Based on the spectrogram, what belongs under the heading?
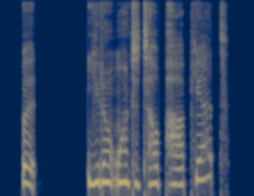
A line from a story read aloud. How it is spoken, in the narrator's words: She asked, not quite hiding the sentimental quaver of her voice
